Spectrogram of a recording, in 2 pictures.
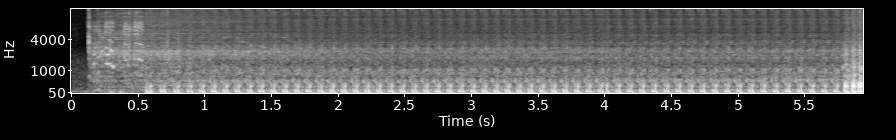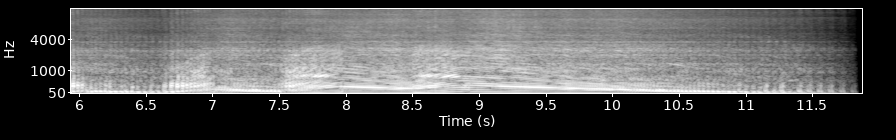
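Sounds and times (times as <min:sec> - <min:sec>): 
Ninja 250 motorcycle engine: 0:00.0 - 0:11.8.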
